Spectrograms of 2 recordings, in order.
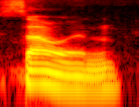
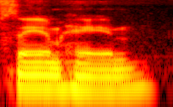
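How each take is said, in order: First: The middle 'mh' is nearly silent. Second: The middle 'mh' is clearly pronounced as letters. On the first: The speaker calls it right. "M H is generally silent ish" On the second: The speaker calls it wrong. "It's not Samhain. People will murder you over that pronunciation"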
